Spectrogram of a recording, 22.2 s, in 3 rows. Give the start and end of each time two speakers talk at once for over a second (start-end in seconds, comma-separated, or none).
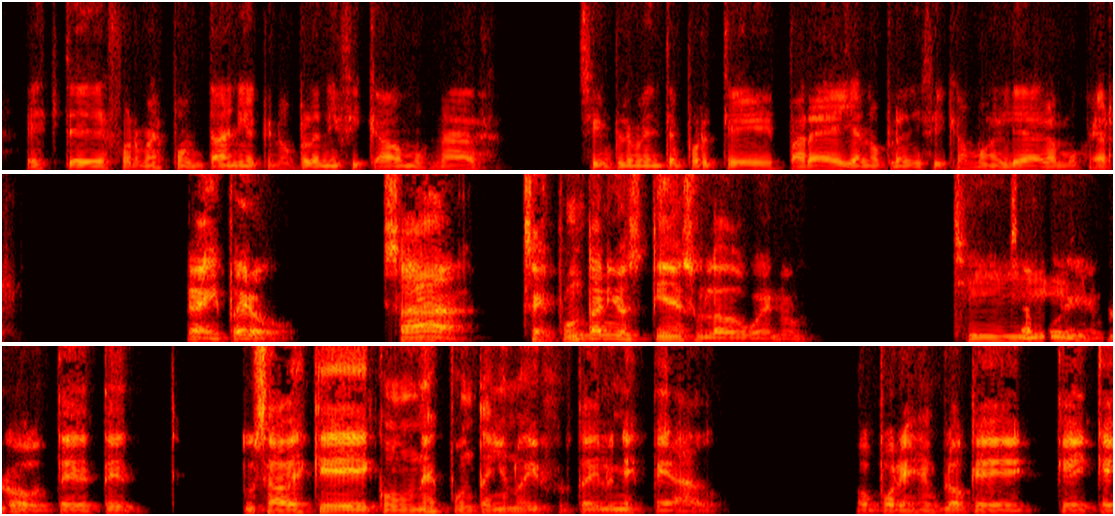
none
